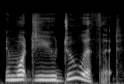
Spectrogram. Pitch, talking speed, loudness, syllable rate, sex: 210 Hz, 340 wpm, -18 LUFS, 6.4 syllables/s, female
